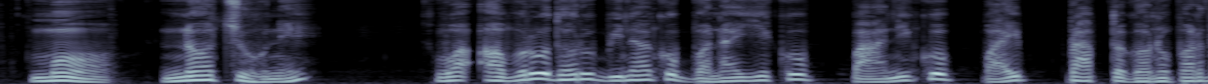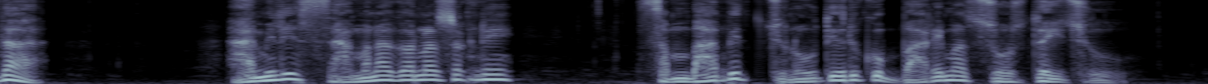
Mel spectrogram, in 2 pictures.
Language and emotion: Nepali, fearful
